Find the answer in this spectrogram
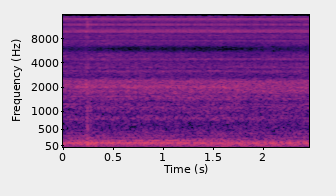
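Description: A steady low mechanical drone: the running machinery of an offshore drilling rig, heard high in the derrick.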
